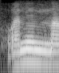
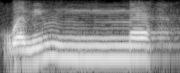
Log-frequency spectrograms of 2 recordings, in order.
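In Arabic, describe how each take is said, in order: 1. الميم المشددة تُنطق قصيرة بلا غنّة. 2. الميم المشددة تُمدّ مع رنين أنفي. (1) "ما تقولش ومما رزقناهم زي ما بنسمع ناس كتير" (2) "كل من في القرآن ما دام عليها الشدة غنها"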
